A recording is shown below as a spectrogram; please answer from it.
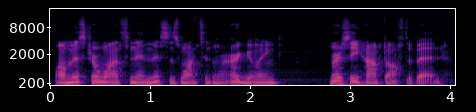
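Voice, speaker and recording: A man reading a children's story aloud in expressive, scripted narration. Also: medium pitch, a little fast, vocal fry.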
